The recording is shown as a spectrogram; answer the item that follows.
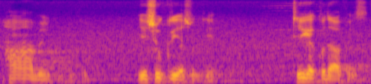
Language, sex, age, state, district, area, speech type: Urdu, male, 18-30, Bihar, Gaya, urban, spontaneous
